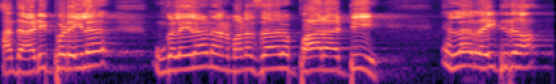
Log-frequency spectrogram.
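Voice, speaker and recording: A man's voice: very high-pitched, steady tone, brisk, bright, forceful tone, smooth. A man giving a guest speech at a school function, telling stories and putting questions to the audience as a seasoned debate speaker. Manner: storytelling orator who asks the audience questions.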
